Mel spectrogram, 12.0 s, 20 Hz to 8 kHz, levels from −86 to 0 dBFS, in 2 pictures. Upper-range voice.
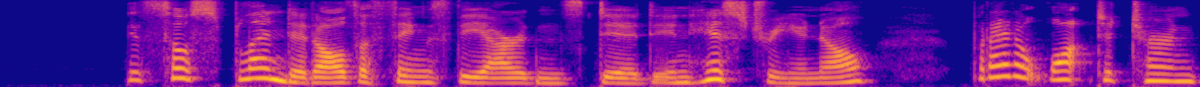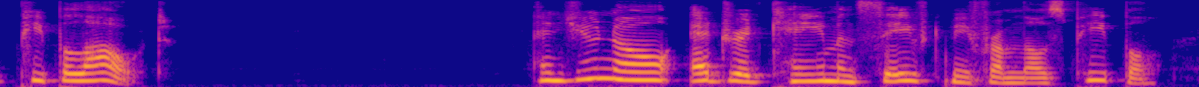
Yes: high, 230 Hz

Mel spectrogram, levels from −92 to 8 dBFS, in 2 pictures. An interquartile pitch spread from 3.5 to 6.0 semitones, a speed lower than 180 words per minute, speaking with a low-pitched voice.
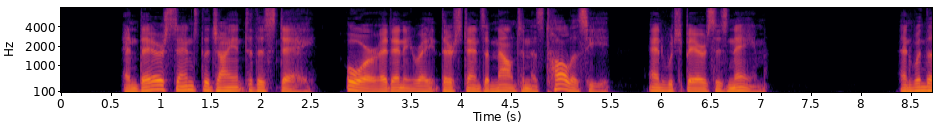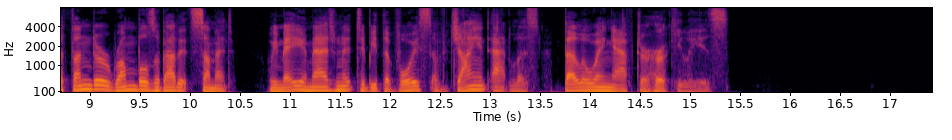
Yes: average, 4.3 semitones; average, 160 wpm; low, 110 Hz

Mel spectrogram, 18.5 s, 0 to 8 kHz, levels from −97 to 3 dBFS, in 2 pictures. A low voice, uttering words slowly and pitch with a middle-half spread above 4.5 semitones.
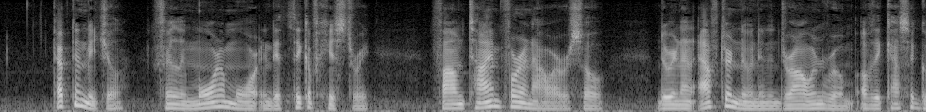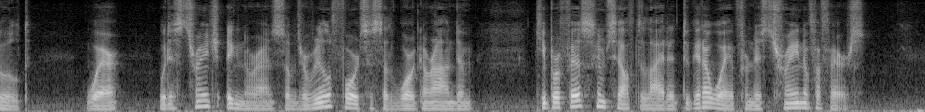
No: low, 100 Hz; average, 175 wpm; wide, 5.4 semitones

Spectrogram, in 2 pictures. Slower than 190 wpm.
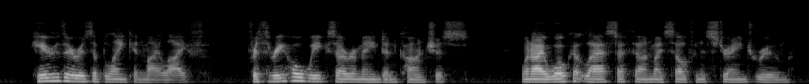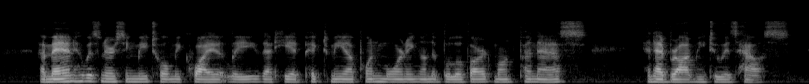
No: fast, 205 wpm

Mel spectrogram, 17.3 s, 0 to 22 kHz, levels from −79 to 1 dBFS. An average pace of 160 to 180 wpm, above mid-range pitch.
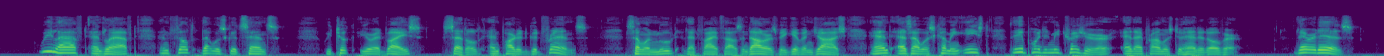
No: average, 170 wpm; low, 130 Hz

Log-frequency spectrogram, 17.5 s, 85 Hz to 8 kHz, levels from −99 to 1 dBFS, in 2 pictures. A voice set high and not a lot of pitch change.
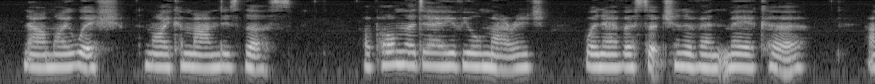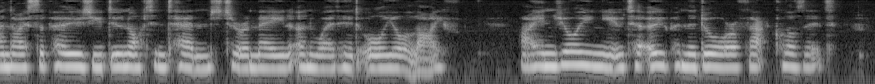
Yes: high, 215 Hz; narrow, 1.3 semitones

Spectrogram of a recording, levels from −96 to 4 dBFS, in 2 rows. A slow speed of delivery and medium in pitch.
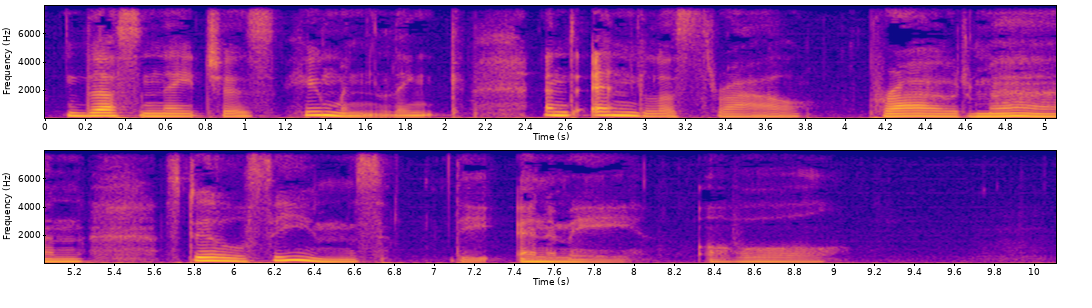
Yes: slow, 90 wpm; medium, 180 Hz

